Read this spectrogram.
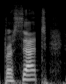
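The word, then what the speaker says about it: Brossette: That's B-R-O-S-S-E-T-T-E performance. Brosette.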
